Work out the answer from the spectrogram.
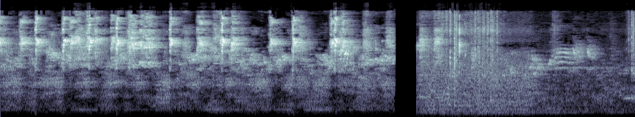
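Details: Lovebirds chirping in a steady stream of shrill, rapid squeaky notes, broken by a brief silent cut near five seconds, then resuming as harsher, noisier chatter mixed with rustling.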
